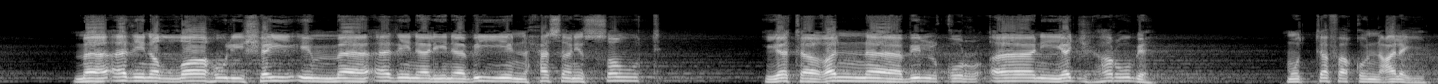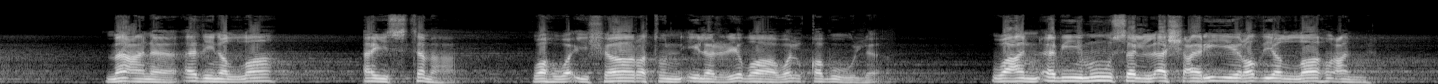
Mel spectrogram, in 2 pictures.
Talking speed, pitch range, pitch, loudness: 65 wpm, 130-155 Hz, 145 Hz, -10 LUFS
